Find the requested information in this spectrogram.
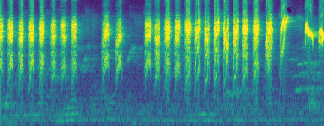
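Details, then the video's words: Loud, actively singing lesser green leafbird, lure song meant to stir other birds: long runs of rapid, evenly spaced high chips with a brief gap, ending in sweeping whistled notes. "Pancingan Cucak Ijo Mini Gacor Full POWER Tembakan keras Mancing Emosi"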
